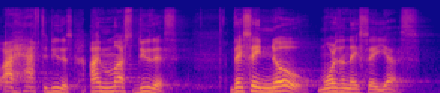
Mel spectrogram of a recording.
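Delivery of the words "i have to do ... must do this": firm, heartfelt, definite put-on delivery. A pastor retelling what people tell him, mimicking a heartfelt declaration. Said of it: "there's these like heartfelt statements that go".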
